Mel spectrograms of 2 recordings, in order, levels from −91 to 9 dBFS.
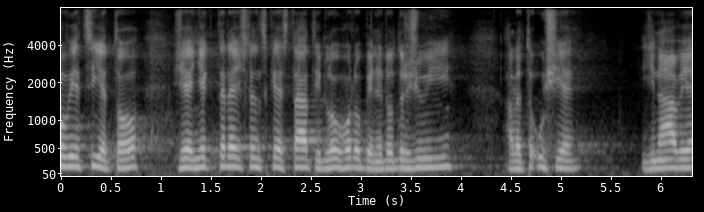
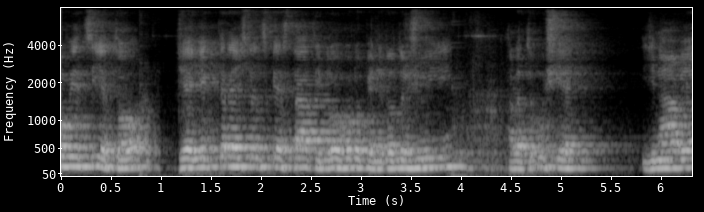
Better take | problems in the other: first | noise reduction (neural separator model SepFormer DNS4)

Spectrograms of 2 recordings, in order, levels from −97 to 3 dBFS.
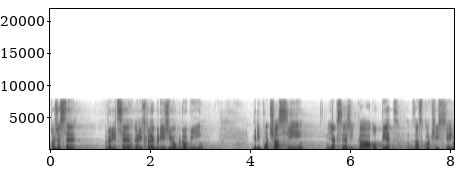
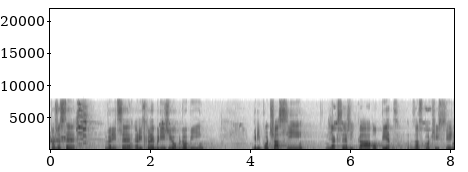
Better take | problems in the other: first | background sound (Chirp, tweet); 14 dB below the speech

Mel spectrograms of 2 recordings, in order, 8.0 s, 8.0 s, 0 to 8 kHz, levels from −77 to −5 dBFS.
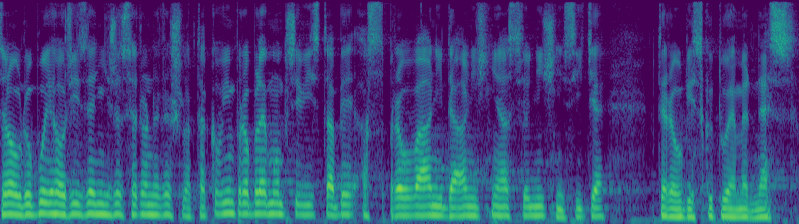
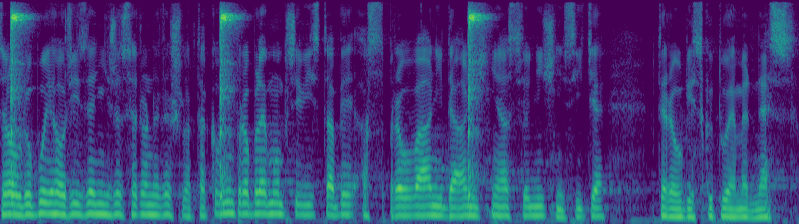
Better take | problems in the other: first | background sound (Tambourine); as loud as the speech

